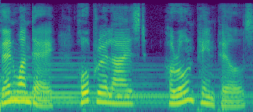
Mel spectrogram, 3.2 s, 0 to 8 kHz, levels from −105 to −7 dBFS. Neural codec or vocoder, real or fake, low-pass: none; real; 7.2 kHz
